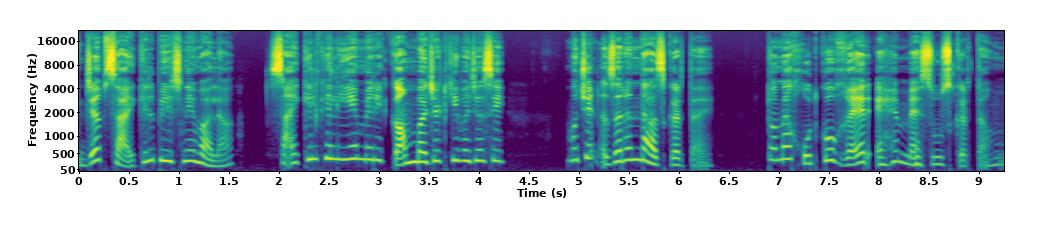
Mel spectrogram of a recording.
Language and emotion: Urdu, sad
